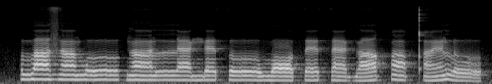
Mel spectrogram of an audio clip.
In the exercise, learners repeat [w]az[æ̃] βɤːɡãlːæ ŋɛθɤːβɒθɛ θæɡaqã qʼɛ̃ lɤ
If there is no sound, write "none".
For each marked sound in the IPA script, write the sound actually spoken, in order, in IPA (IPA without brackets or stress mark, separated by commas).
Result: β, ã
